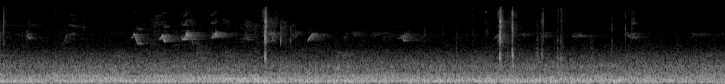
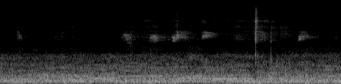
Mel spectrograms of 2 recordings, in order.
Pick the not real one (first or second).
second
